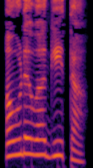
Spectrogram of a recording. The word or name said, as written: ಖತ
